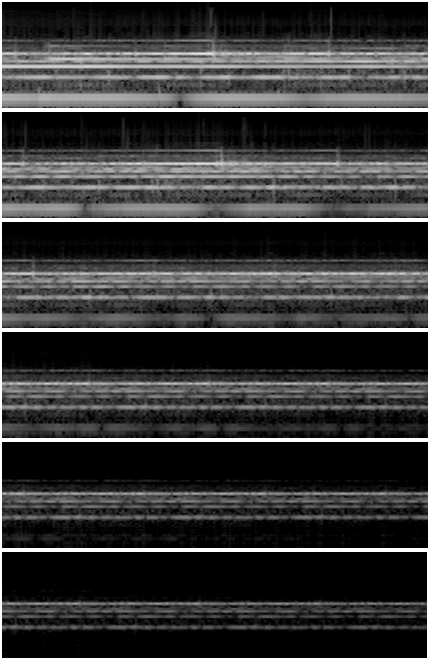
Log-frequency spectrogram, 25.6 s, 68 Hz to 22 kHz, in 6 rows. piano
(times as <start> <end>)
0.0 17.0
